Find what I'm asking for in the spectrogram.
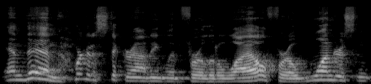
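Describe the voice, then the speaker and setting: A man with a high, bright, forceful voice presents at a theater event. His delivery is an enthusiastic announcement style. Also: lively intonation, brisk.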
